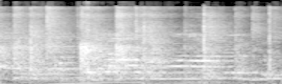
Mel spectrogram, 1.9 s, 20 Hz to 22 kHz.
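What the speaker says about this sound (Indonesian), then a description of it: "tepuk tangan dulu buat kelompok 2" Students clap for a classmates' group in a room, a short burst of sharp, close handclaps with uneven rhythm, a few distinct slaps standing out and voices faintly mixed in.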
